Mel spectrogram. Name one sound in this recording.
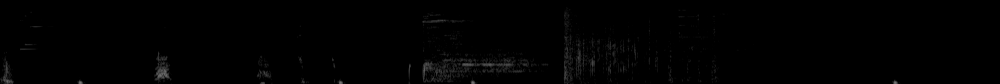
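Short game clicks and pops sound now and then.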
